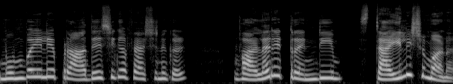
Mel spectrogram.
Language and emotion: Malayalam, happy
